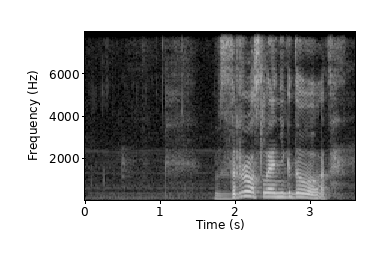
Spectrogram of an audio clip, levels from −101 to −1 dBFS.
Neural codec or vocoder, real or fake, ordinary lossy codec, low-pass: none; real; none; none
